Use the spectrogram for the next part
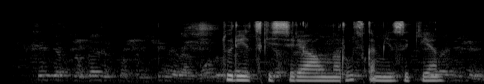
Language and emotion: Russian, neutral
